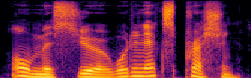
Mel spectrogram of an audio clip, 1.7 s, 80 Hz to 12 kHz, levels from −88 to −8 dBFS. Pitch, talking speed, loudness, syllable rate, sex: 135 Hz, 180 wpm, -17 LUFS, 5.3 syllables/s, male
